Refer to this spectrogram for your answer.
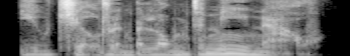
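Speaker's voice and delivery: low, hissing witch voice. Narrator voicing the old woman speaking to Hansel and Gretel, hissing witch voice. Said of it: "she hissed".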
